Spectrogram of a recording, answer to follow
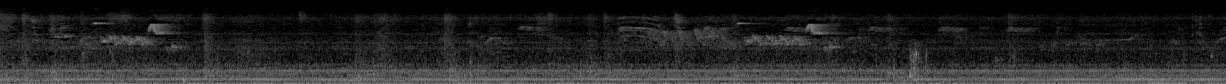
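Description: Small birds chirping in short, scattered calls over a steady low hum.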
